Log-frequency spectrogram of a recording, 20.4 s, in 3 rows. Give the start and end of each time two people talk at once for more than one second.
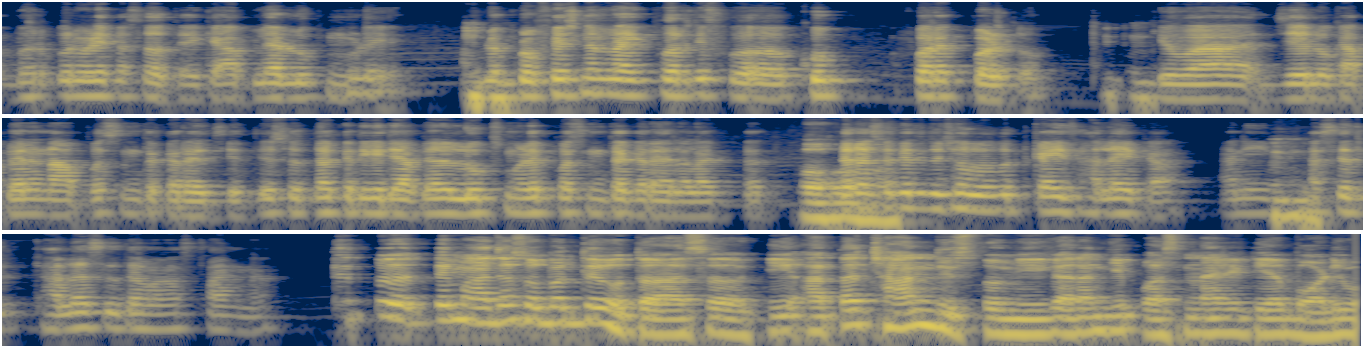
none

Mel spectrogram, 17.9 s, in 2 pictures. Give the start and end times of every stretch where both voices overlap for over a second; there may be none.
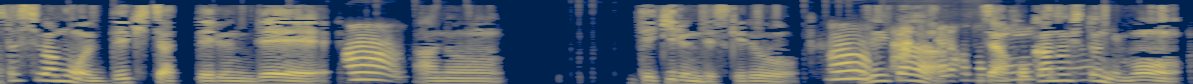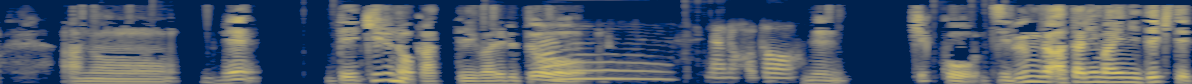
6.4-8.4

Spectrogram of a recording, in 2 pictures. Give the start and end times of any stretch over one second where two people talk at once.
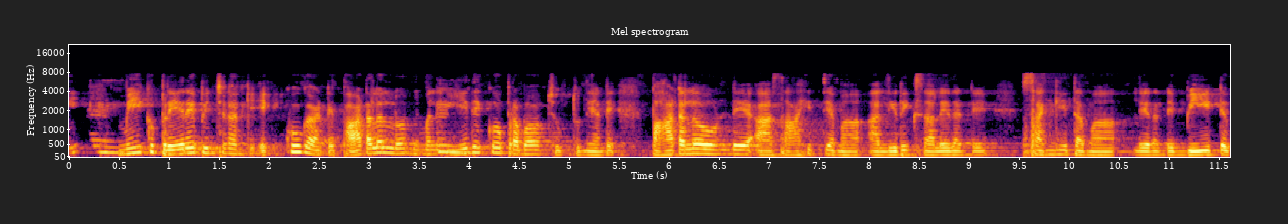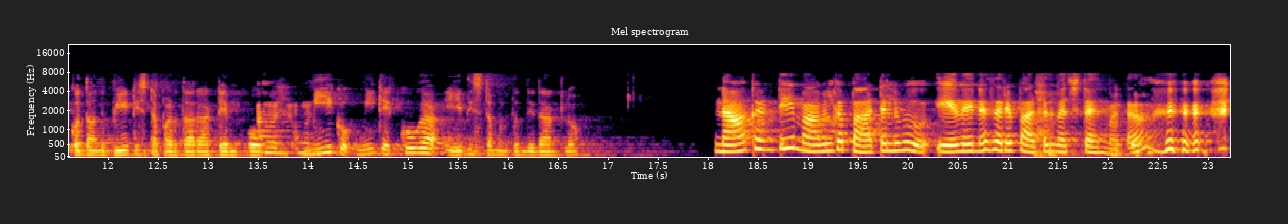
none

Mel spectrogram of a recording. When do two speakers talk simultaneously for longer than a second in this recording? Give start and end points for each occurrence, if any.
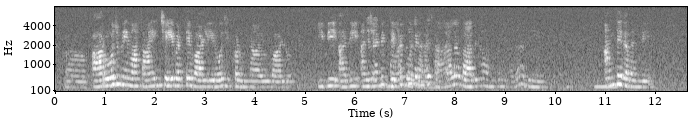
6.3-7.7

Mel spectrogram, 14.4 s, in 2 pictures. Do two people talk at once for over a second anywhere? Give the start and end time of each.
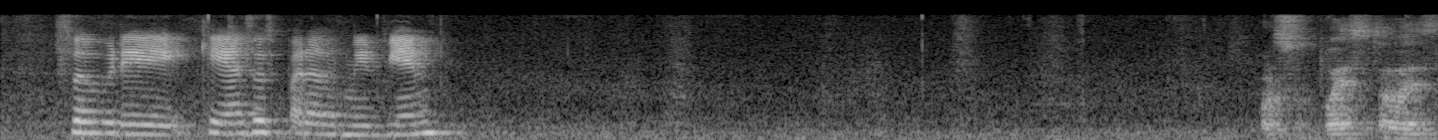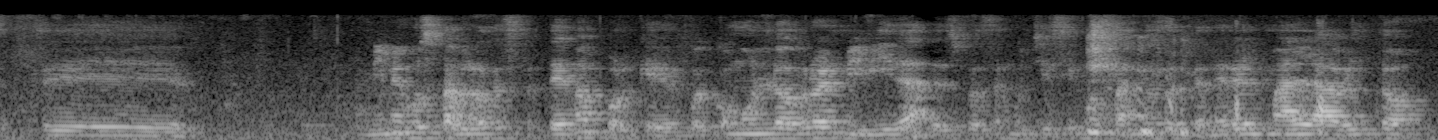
none

